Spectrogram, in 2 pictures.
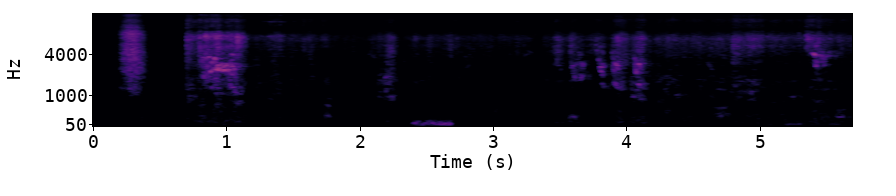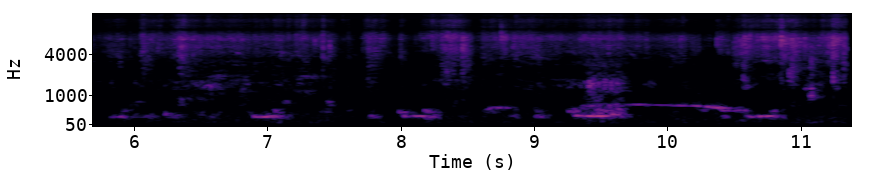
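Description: Water sprays from a hose onto leaves.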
